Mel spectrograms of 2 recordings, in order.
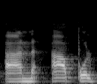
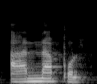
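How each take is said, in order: First: The n and the a are said separately. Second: The n runs straight into the a. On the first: The speaker calls it wrong. "yo no digo an apple" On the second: The speaker calls it right. "estoy juntando la N y la A"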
